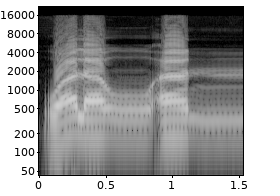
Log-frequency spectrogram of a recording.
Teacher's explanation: hukum berupa kita namakan dengan bacaan namanya gunah gunah gunah Artinya kita memasukkan suara bunyi huruf itu kepada rongga hidung kita dan dia menahan suara n ya maka tatkala kita melafalkan annahum jangan langsung dilepas suara nunnya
